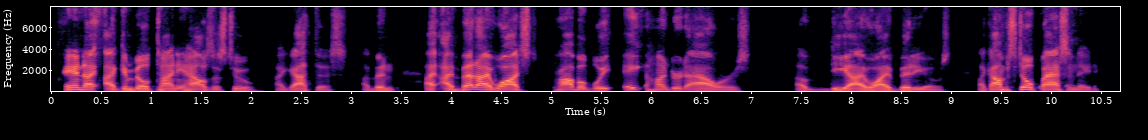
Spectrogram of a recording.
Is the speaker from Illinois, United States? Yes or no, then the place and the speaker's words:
yes; Illinois, United States; East Rudy is a government housing project I grew up in in Illinois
